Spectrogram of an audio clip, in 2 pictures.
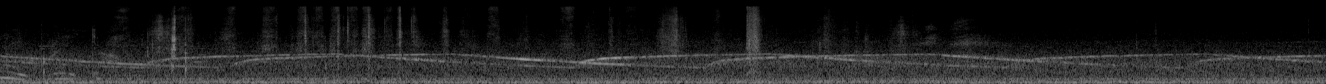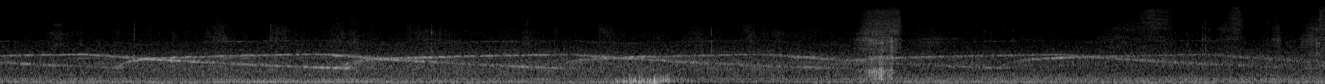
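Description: A siren wailing over and over in the distance, each cycle a quick rise and a slower fall in pitch, with two wails overlapping slightly out of step. A few sharp clicks and a brief low thump about twenty seconds in.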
